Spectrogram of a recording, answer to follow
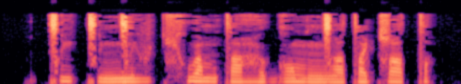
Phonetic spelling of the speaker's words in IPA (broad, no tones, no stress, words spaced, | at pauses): ǀiǀiŋ͡ǀiv t͡ɕʰumtˤiɦʊ ɡɔmŋ͡ǀetˤet͡ɕʊtˤ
